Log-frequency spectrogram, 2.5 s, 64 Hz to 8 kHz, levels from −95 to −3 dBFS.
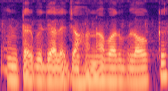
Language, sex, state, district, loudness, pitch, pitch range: Hindi, male, Bihar, Gaya, -17 LUFS, 110 Hz, 110-115 Hz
